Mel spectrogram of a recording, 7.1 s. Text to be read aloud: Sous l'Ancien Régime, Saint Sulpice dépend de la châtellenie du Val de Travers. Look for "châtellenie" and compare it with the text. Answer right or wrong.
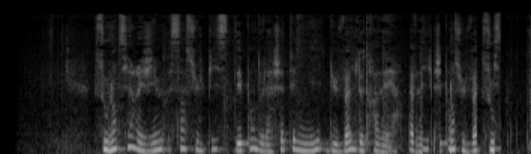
right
